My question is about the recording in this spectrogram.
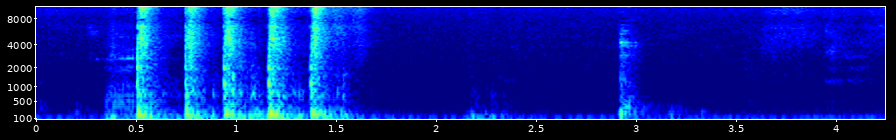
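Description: Plastic stick blender head knocked against the rim of a plastic jug of soap batter, about five quick knocks in a row to shake the batter off, followed by a single sharper knock about a second and a half later.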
